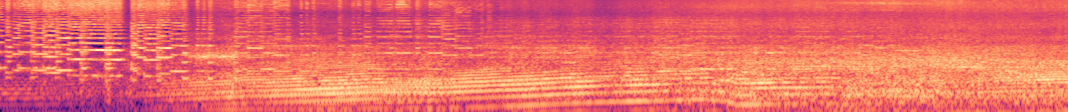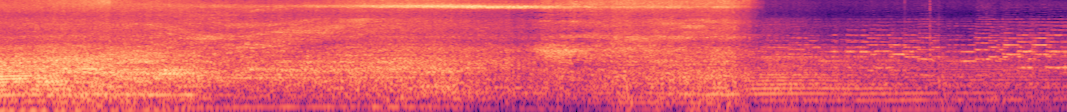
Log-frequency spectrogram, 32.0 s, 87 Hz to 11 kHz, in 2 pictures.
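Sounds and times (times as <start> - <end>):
musical bus horn: 0.0 - 7.9, 9.8 - 14.4, 28.0 - 32.0
bus engine and road noise: 0.0 - 32.0.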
